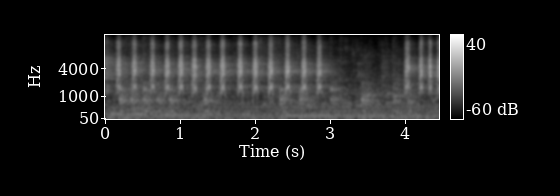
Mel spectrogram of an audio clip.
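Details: Spiderhunter lure intended to make a bird sing: evenly spaced, sharp, buzzy chips for about three seconds, a short gap, then a few more chips at the end.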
